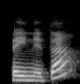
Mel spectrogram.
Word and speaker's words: peineta: Celular, última sílaba. Peineta, peineta o peineta.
